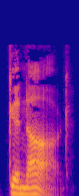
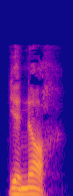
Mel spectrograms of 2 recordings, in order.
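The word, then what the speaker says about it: genōg: enough was spelled Genog, so it looked like it should have been pronounced gnog. But remember that the initial ge was the prefix pronounced ye, and the g at the end represented the guttural ch sound. So the word was actually pronounced yenoch.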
